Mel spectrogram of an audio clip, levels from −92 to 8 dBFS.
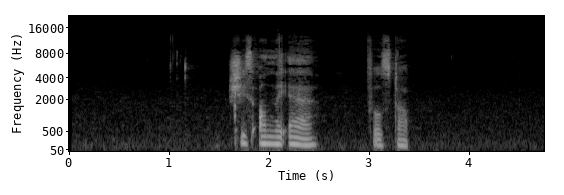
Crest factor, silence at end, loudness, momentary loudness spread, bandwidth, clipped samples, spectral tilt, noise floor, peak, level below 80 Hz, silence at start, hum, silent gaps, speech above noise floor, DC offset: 22 dB; 1.35 s; -33 LUFS; 22 LU; 13.5 kHz; under 0.1%; -4 dB/octave; -69 dBFS; -16 dBFS; -70 dBFS; 1.6 s; none; none; 37 dB; under 0.1%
